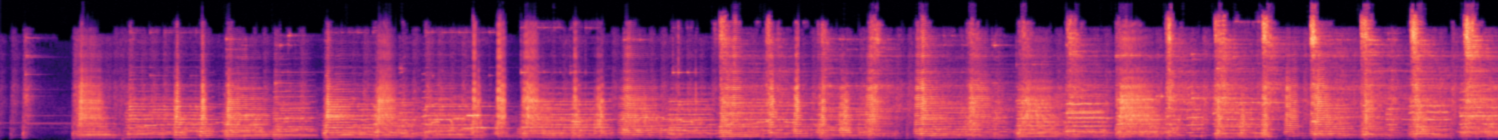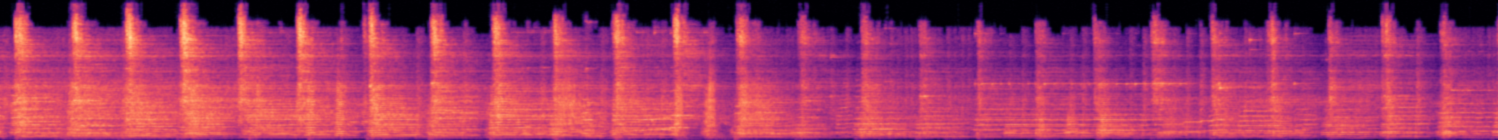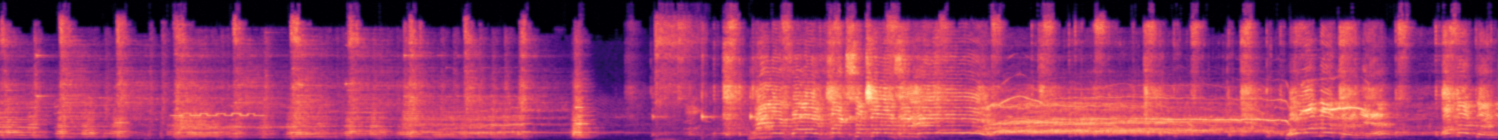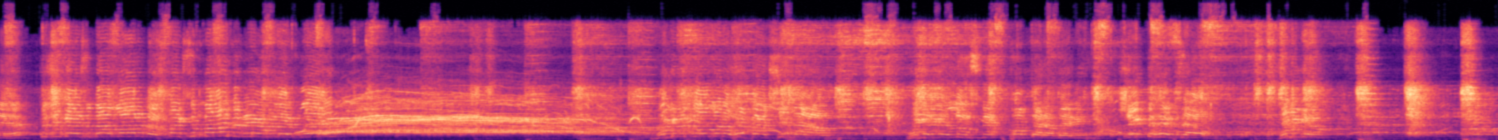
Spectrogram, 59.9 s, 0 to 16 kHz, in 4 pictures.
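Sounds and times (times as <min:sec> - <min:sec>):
brass band playing lively tune: 0:00.0 - 0:59.9
steady beat: 0:36.5 - 0:59.9.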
